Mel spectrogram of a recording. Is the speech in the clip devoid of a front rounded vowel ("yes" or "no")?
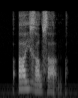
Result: yes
